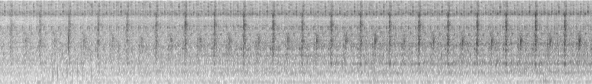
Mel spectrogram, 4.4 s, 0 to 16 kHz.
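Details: Mazda 3 with BP engine, hydraulic lash adjusters already replaced; idling petrol engine with a steady sharp metallic tick-rattle, a bit over two per second, between 550 and 900 RPM. Engine rattle at idle.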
